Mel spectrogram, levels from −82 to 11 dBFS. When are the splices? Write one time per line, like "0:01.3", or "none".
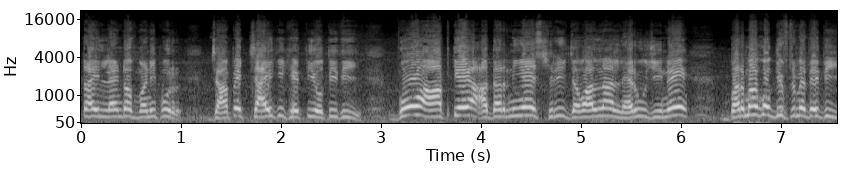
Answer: none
